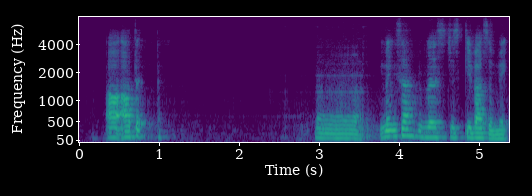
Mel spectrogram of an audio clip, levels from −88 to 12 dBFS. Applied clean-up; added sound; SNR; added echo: neural separator model SepFormer DNS4.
